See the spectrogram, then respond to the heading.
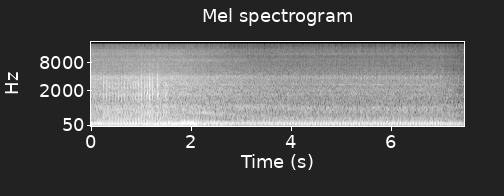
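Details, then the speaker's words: Subaru STI that knocks a few times at start-up, then a fast, uneven ticking knock at idle, three to four beats a second; owner later finds the up-pipe heat shield cracked all the way round and suspects it. "I noticed that my up pipe heat shield was cracked all the way around, and it makes a lot of noise. So I think that's our issue, which is unfortunate because we got the whole car taken apart."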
